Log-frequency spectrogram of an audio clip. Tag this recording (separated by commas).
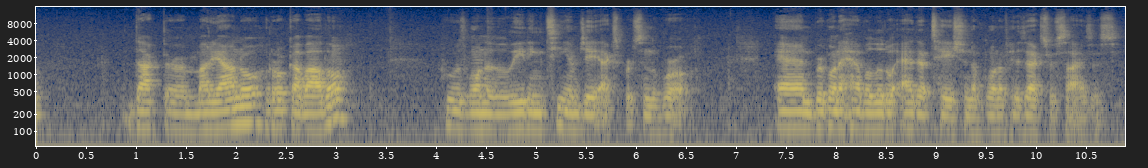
Speech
